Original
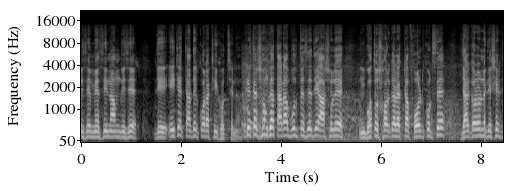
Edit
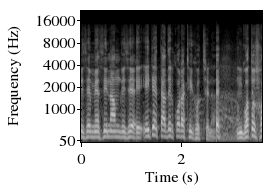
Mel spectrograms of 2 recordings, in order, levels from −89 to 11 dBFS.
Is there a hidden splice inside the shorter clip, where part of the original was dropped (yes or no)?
yes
